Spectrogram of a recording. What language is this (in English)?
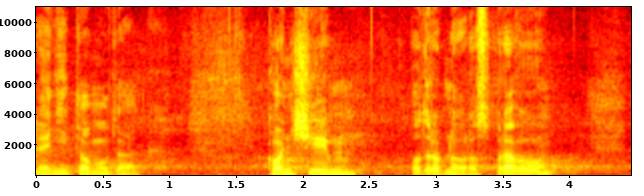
Czech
